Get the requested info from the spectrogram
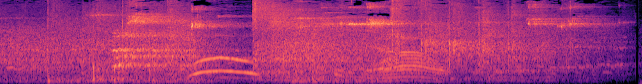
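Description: Basketball game in a gymnasium: a ball bouncing on the court and players' voices over the gym's din, with two short wavering calls in the middle. The sound fades out near the end.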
